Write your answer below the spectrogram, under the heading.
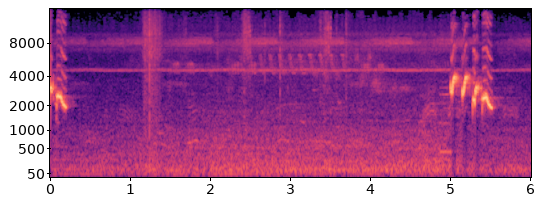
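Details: In a cage, a female red-whiskered bulbul calls to encourage other birds to sing. A clipped note opens, then after a long quiet stretch comes a rapid phrase of four descending whistles.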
